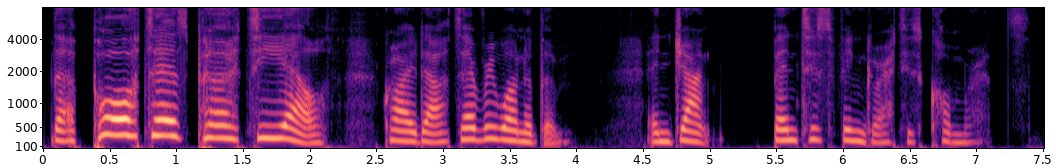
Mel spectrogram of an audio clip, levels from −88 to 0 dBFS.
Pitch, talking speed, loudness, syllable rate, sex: 225 Hz, 145 wpm, -19 LUFS, 4.7 syllables/s, female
